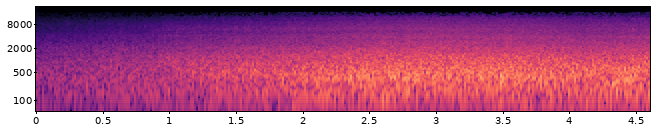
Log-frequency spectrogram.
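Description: Ocean surf surging and foaming against coastal rocks, a steady rush of breaking water that swells in the first couple of seconds and then holds.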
